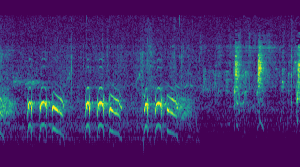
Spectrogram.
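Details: California quail giving three-note calls: three quick groups of nasal, arched notes, each group about a second apart, the last note of each slurring downward; faint higher chirps from other birds follow after the calls stop.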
